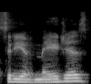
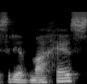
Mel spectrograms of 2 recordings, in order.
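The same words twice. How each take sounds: First: Mages is pronounced the usual English way. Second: Mages is pronounced in a non-English way. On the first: This is how readers would assume it sounds. The speaker calls it wrong. "it's called" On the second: This is the intended pronunciation used in the audiobook. The speaker calls it right. "but it's actually City of Mages. Like we're pronouncing it differently"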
